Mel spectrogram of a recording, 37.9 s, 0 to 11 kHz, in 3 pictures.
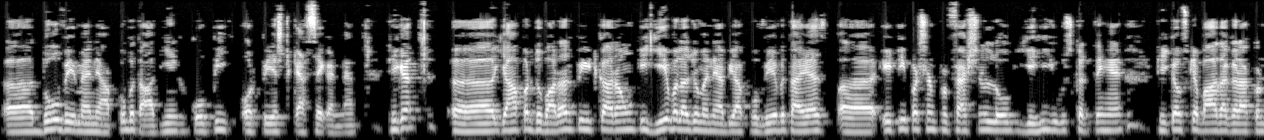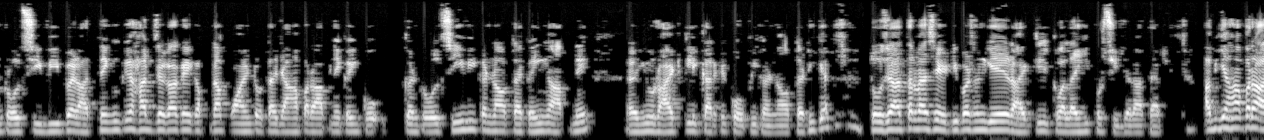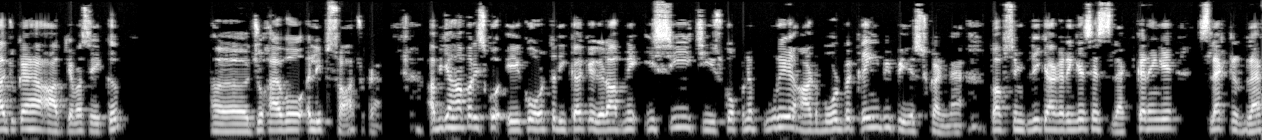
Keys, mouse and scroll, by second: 0.2 click, 2.4 scroll up 1, 4.9 scroll down 1, 5.5 Delete, 7.3-9.5 drag, 10.0 scroll up 1, 30.9 click, 31.3 scroll down 1, 32.3-37.9 drag.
